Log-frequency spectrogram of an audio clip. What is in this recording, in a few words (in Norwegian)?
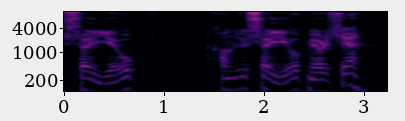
søye opp, Numedalsmål; koke opp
